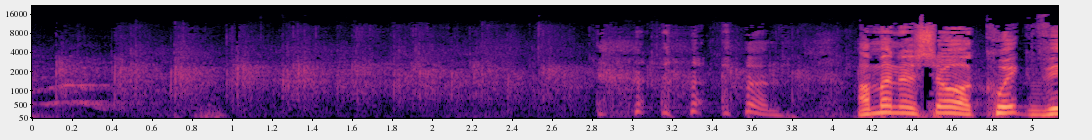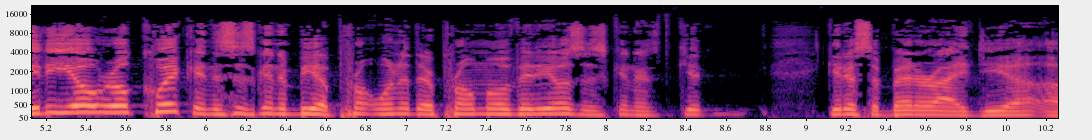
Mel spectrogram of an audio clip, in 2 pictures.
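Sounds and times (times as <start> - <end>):
audience applause welcoming members of Strong Tower Ministries: 0.0 - 4.4
speech: 3.6 - 10.2.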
